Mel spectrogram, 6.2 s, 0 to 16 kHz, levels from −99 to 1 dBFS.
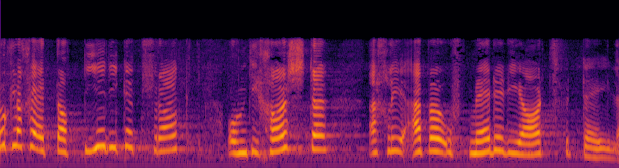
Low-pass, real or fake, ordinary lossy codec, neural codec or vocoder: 7.2 kHz; real; AAC, 96 kbps; none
